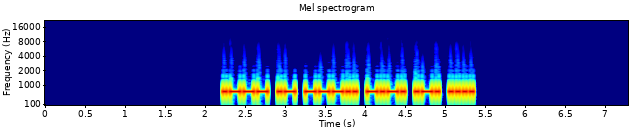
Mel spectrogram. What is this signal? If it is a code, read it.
Morse code, heard as a keyed tone, about 28 wpm, 700 Hz. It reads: JA8CRH
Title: DXCC-100 Call Signs - 6 Characters - Repeated 3x - 28wpm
